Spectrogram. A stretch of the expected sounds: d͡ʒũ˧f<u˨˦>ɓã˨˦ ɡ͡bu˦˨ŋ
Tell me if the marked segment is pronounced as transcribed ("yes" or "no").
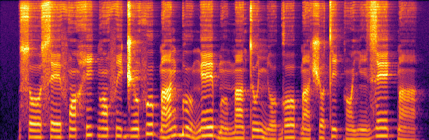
no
